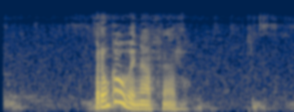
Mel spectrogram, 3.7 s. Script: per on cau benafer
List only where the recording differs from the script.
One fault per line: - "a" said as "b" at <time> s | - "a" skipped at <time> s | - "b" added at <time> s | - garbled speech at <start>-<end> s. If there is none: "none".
none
